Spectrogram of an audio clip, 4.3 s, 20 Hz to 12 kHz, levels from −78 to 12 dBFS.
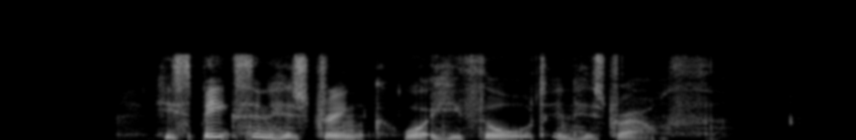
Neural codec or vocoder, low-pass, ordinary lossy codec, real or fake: none; 7.2 kHz; none; real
